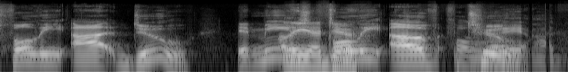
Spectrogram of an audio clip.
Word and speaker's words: folie à deux: Folie à dos is pronounced folie à deux.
